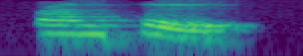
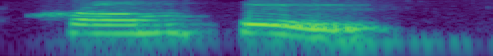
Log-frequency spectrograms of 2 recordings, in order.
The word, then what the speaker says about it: Krompowitz: Did I pronounce that correctly? – Krompowitz. – Say it again. – Krompowitz. Two syllables.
